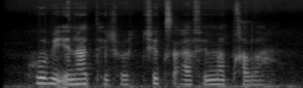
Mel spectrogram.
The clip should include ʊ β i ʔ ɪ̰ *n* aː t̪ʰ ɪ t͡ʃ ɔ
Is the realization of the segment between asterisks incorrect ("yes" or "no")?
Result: no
